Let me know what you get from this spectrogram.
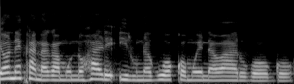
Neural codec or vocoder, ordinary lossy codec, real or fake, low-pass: autoencoder, 48 kHz, 128 numbers a frame, DAC-VAE, trained on Japanese speech; Opus, 24 kbps; fake; 14.4 kHz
